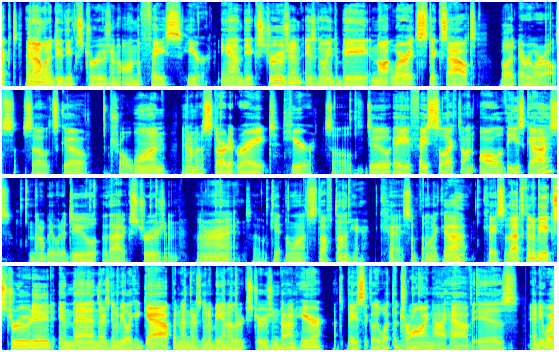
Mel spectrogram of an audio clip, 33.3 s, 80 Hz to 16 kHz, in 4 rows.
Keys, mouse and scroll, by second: 1.1-3.0 drag, 3.2-4.8 middle drag, 8.2 KP_3, 9.9 ctrl+KP_1, 11.5-26.4 right drag, 26.6-33.2 right drag.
